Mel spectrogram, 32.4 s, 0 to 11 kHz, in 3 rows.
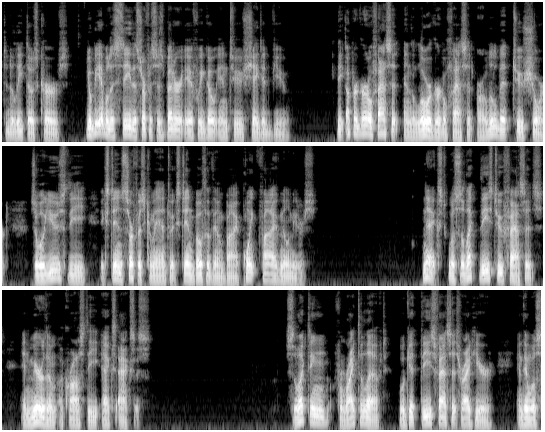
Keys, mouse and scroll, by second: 1.6 Delete, 3.2 click, 4.3 click, 5.5 shift+right click, 9.1 click, 11.1 click, 12.0-13.2 typing, 13.5 Return, 13.5 click, 15.5 Return, 16.6 click, 17.5 Return, 19.2 click, 19.7 shift+click, 22.8 click, 24.8 click, 26.0 click, 26.3 right click, 28.6 click, 31.4 right click, 32.2 shift+click.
